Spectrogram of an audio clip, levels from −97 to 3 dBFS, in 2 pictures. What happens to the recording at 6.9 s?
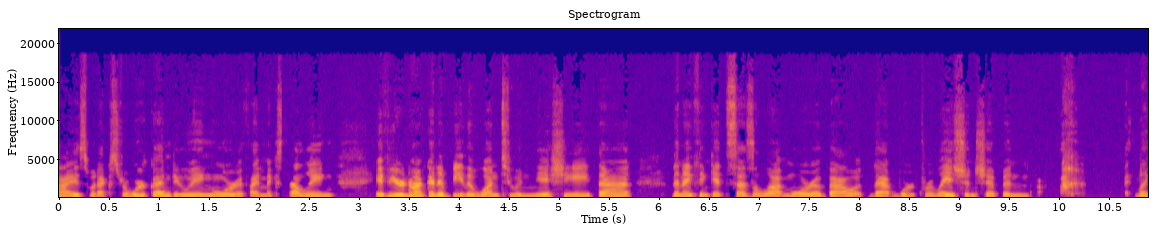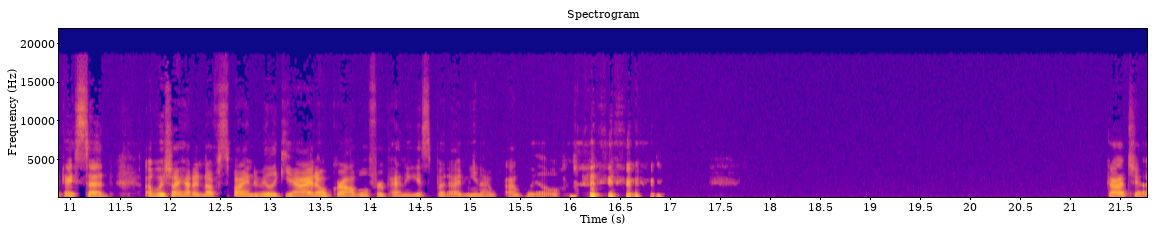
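Nothing goes wrong at 6.9 s: the speech runs on intact through that moment, with no dropout, click, distortion or other fault to be heard.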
